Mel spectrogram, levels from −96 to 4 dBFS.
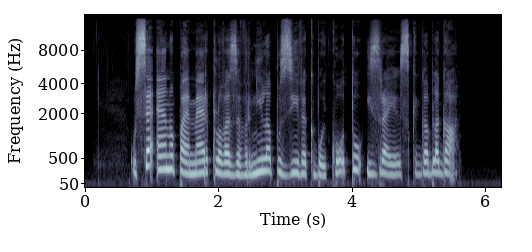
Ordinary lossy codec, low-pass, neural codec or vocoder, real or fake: none; 14.4 kHz; none; real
